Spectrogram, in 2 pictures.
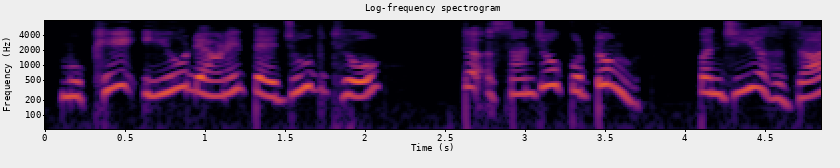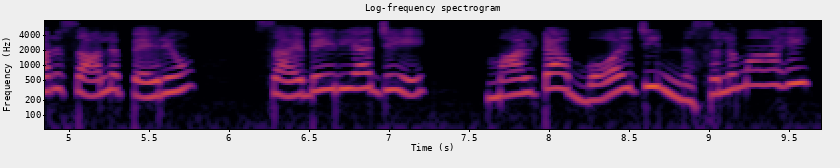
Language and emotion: Sindhi, surprised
